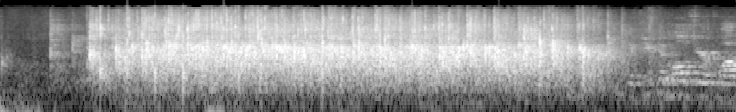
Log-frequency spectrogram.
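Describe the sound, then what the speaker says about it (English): Audience applause at a court judge forum swells suddenly into loud, dense clapping from a crowd, holds steady for several seconds, then fades as a voice begins speaking. "If you could hold your applause until the end, it'll be better."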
